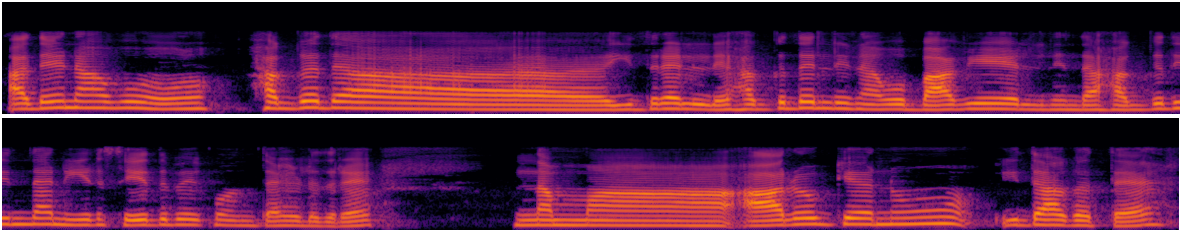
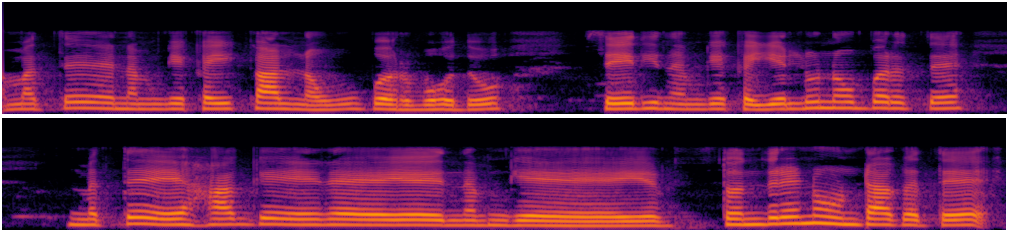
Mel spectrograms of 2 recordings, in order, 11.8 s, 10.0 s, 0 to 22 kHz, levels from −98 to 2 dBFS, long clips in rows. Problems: none marked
